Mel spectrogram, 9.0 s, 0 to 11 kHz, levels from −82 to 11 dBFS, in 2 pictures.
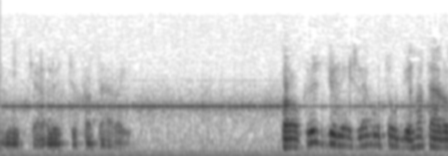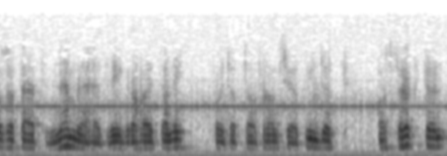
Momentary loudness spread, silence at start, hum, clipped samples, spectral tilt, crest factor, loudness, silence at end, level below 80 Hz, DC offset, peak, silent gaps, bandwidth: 12 LU; 0 s; none; under 0.1%; -10 dB/octave; 16 dB; -17 LUFS; 0 s; -44 dBFS; 1%; 0 dBFS; none; 8 kHz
